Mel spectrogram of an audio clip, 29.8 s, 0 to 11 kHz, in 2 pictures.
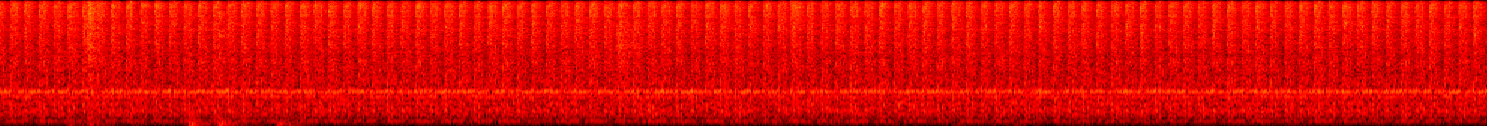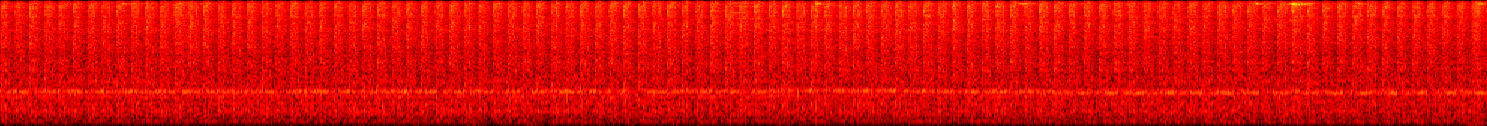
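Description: CNY E960 embroidery machine stitching a design automatically: rapid, even needle strokes over a steady motor whine as the hoop carriage moves the fabric. A few short knocks about two seconds in.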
